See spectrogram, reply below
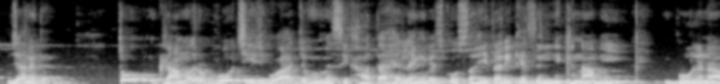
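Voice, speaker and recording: A man teaches a lesson in a patient, explanatory way, pausing on rhetorical questions and drawing out key terms. His voice sits a little high yet sounds mellow and warm. The recording is dull and lo-fi, with a roomy echo. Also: slight background noise. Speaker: English teacher. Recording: echoey room, dull lo-fi sound.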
